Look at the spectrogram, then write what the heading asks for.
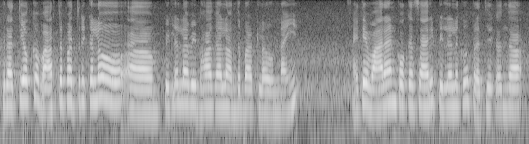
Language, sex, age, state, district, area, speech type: Telugu, female, 45-60, Telangana, Ranga Reddy, rural, spontaneous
